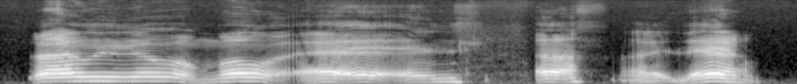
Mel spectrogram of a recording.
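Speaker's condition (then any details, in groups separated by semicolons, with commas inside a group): Cerebral palsy; one hand affected; atypical speech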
